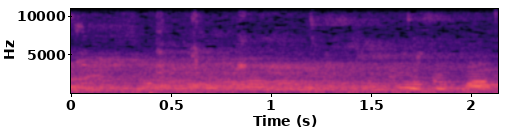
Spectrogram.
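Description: Thuds of a futsal ball being kicked and struck on the hard court, one about half a second in and a louder one near the end, over the steady chatter of spectators in a large sports hall.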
